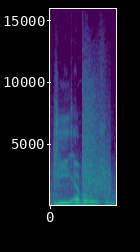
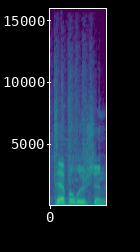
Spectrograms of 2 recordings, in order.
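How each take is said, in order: First: It is said as de-evolution, with an extra vowel. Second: It is said as devolution, without an extra vowel. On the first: "or de-evolution?" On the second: "are you devolution"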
